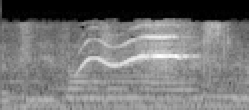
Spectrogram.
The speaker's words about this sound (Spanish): Eh, de hecho, les voy a pegar un silbido, voy a bajar porque sirvo bastante fuerte.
